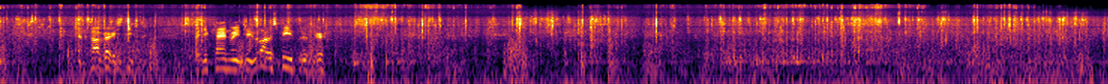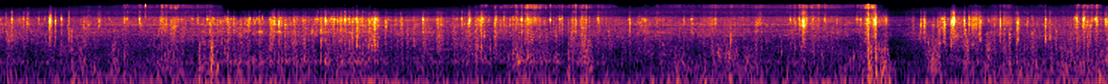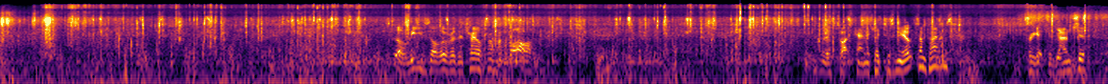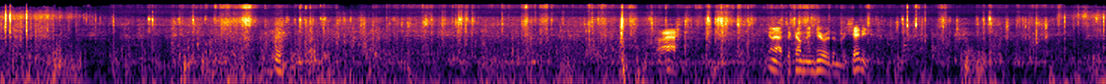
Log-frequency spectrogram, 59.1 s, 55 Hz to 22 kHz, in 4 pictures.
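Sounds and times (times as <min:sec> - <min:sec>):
bike rattling over rocks: 0:00.0 - 0:59.0
wind rumble on microphone: 0:00.0 - 0:59.0.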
